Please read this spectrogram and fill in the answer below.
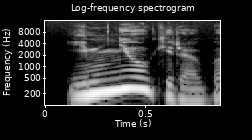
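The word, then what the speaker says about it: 입요기: 고여 입자를 붙인 것인데 발음은 니은을 첨가해서 입욕이라고 합니다 입력인은 입가심이나 할 만큼의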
